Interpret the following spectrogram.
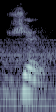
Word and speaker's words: j'ai: You pronounce it j'ai.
